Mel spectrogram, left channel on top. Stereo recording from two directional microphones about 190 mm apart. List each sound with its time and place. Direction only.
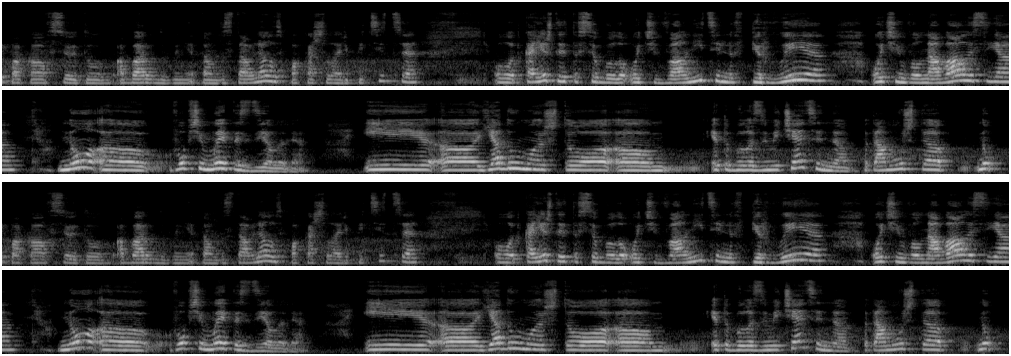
0.1 s speech: centre (ahead or behind)
2.0 s speech: centre (ahead or behind)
